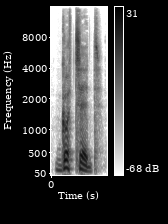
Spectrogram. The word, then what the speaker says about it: gutted: Gutted. Now, for me, I glottalize the T, so gutted, but some people will pronounce the T gutted.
